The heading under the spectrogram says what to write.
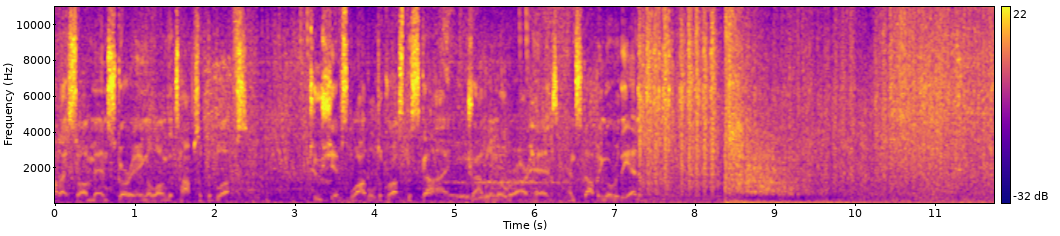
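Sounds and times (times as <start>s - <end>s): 
speech: 0.0s - 9.0s
cannon explosion: 7.3s - 11.6s.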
